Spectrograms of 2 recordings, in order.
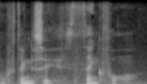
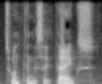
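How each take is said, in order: First: Thankful said much softer and inward. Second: Thanks said higher and louder, rising; outward thanks. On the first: Teacher contrasting thankful with thanks, soft inward. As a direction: let thankful sink inside. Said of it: "It's another". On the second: Teacher contrasting thanks with thankful, outward. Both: Shown as a demonstration.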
